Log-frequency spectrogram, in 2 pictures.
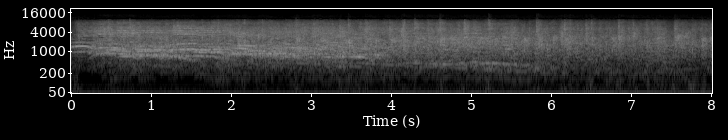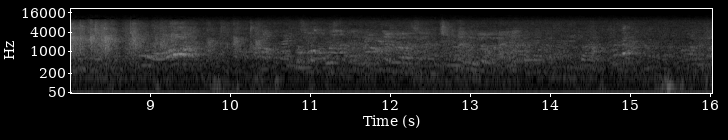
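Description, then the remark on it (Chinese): Loud, dense applause from a large audience with cheering and shouts, welcoming sixty crosstalk performers onto the stage at the Spring Festival Gala, strongest at the start and gradually thinning into scattered clapping and crowd murmur. “我们用最热烈的掌声邀请我们的六十位演员与大家见面，有请。”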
